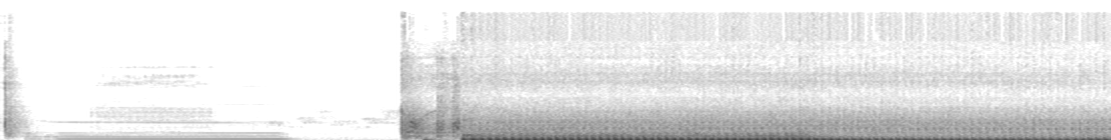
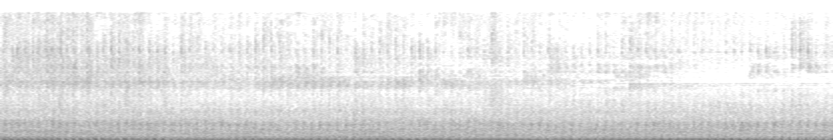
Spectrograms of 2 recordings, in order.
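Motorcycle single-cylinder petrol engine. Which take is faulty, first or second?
second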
